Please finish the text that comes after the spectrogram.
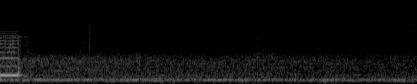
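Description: A telephone ringback tone over a phone line as Radiograd radio calls a guest to put him live on air: a short steady tone at the start and another about four seconds later, with a low hiss of line noise between them and no talking.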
